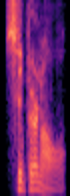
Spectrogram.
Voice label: "supernal", American

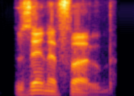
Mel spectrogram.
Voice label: "xenophobe", British

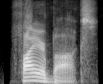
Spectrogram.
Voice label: "firebox", American

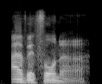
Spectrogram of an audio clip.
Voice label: "avifauna", British

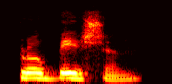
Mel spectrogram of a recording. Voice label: "probation", Indian; Dictionary

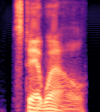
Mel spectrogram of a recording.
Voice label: "stairwell", British

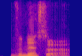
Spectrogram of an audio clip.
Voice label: "vanessa", British

